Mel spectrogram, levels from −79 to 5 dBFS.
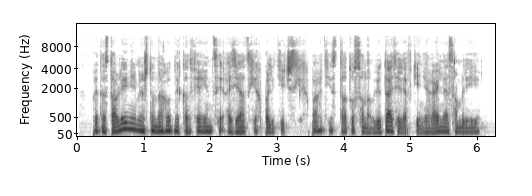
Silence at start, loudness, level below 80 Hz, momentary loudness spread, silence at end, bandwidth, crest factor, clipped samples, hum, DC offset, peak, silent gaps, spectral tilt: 0.25 s; -23 LUFS; -40 dBFS; 7 LU; 0.25 s; 11.5 kHz; 20 dB; under 0.1%; none; under 0.1%; -2 dBFS; none; -5 dB/octave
